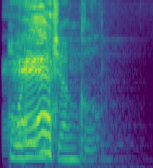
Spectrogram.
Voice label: medieval voice; game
